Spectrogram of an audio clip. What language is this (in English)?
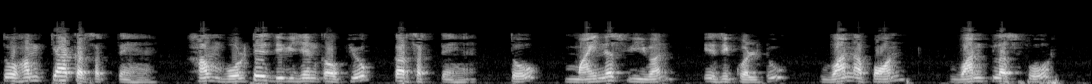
Hindi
